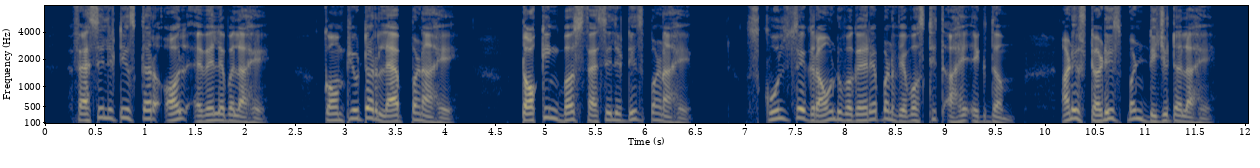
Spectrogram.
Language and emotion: Marathi, neutral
